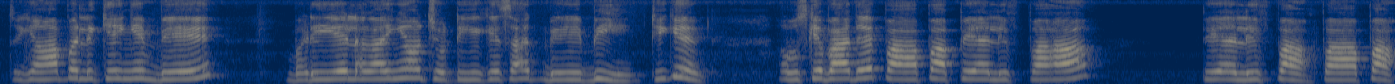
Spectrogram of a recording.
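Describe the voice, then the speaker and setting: High-voiced woman teaching slowly. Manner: patient, spells words out slowly letter by letter; checks in often with the listener. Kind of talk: step-by-step classroom lesson.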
